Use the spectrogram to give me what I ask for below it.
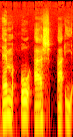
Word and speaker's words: mohair: Du mohair, je sais pas comment le prononcer, mais M-O-H-A-I-R.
